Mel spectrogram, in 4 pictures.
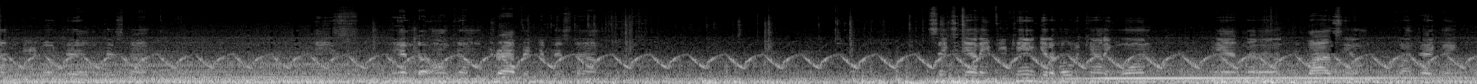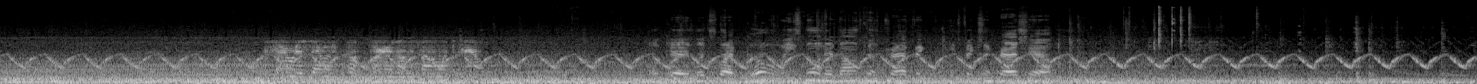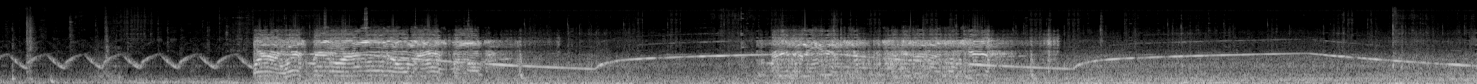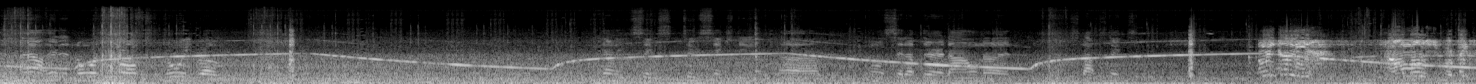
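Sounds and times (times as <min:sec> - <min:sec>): harsh high siren bursts: 0:00.0 - 0:59.0
police siren: 0:00.0 - 0:59.0
road noise: 0:00.0 - 0:59.0.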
